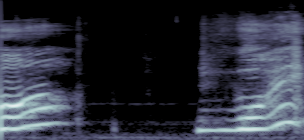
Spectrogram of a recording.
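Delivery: very loud, high, obvious, baffled, confused outburst. Imitating his reactions to being told nonsense: imitating a confused reaction. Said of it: "this very obvious confusion in his voice".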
